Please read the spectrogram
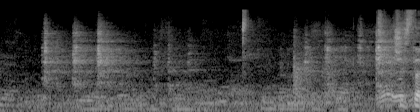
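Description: A quiet, indistinct voice with several short, soft clicks and rustles close to the microphone.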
